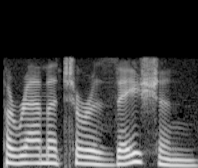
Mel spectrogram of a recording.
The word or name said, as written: parameterization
